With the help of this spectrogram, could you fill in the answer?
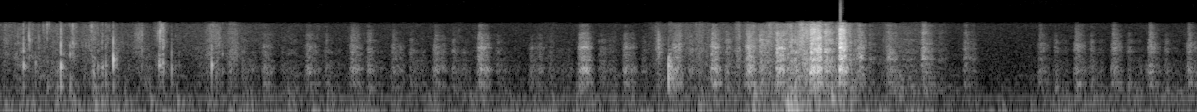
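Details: Labrador Retriever panting in rapid, uneven breathy puffs, several each second, with a louder, harsher burst of breathing about two-thirds through before settling back to steady panting.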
